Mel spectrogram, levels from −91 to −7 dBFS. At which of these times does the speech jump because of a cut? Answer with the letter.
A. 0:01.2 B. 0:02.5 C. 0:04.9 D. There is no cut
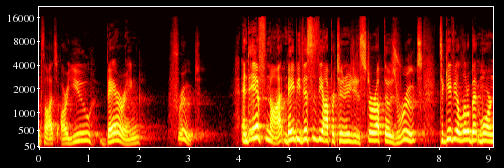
D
